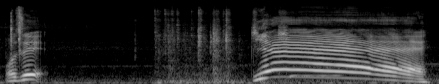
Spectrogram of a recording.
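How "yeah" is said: high excited cheer; triumphant shout. Real, not acted. Code works.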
